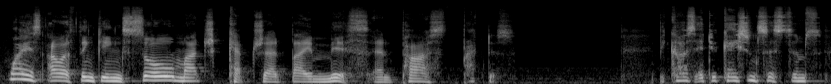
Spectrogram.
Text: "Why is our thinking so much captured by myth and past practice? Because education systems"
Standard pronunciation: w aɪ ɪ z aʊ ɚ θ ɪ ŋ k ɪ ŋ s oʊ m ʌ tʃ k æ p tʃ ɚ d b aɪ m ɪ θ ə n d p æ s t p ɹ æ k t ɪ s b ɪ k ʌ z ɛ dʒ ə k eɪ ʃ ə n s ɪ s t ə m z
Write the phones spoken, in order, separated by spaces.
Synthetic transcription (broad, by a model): w aɪ ɪ z aʊ ɚ θ ɪ ŋ k ɪ ŋ s oʊ m ʌ tʃ k æ p tʃ ɚ d b aɪ m ɪ θ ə n p æ s t p ɹ æ k t ɪ s b ɪ k ʌ z ɛ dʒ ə k eɪ ʃ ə n s ɪ s t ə m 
